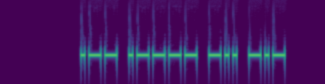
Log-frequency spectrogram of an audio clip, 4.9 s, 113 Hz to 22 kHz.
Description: Morse code, heard as a keyed tone, about 20 wpm, 700 Hz. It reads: W1DK
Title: USA Call Signs - 8x Character Spacing - 20wpm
